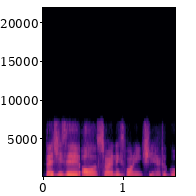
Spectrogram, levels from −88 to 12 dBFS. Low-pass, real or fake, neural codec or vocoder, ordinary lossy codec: 7.2 kHz; fake; codec, 16 kHz, about 1 kbps, DyCAST, with the encoder's durations; Opus, 16 kbps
